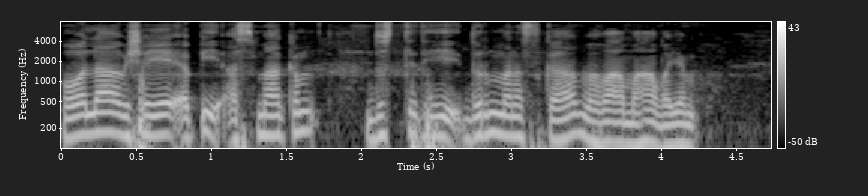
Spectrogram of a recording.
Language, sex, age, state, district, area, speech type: Sanskrit, male, 18-30, Karnataka, Chikkamagaluru, rural, spontaneous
